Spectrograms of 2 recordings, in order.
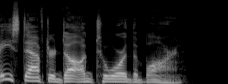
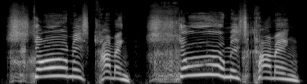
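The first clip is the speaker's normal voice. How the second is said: very high duck voice; quacking duck; 5 dB louder, slower than usual. A narrator's reading. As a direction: quack out the warning. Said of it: "Duck quacked".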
